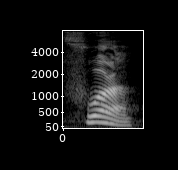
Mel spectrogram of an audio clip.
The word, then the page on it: fora: fouoro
